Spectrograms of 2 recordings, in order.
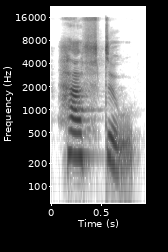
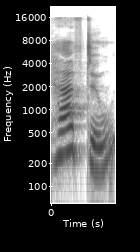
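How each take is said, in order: First: The end of 'have' is a voiceless F sound. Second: The end of 'have' is a voiced V sound. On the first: "in rapid speech, we will say have to. The voiced V would become voiceless F" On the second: "instead of saying have to"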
